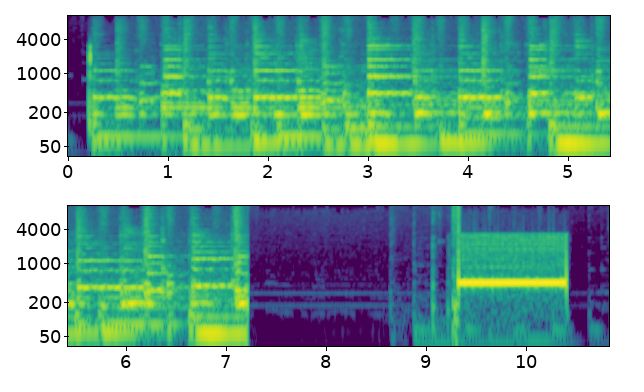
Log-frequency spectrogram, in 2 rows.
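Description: Upbeat music plays for several seconds, then stops. After a short silence there is a click and a single steady, mid-pitched telephone ringing tone lasting about a second, as radio station 102.9 The Wolf places a call to a listener.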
